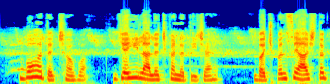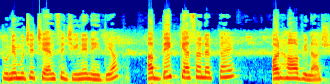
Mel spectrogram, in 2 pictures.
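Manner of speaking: ordinary delivery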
